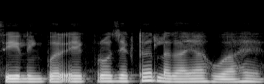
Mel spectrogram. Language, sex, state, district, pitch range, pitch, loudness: Hindi, male, Jharkhand, Ranchi, 130-140 Hz, 135 Hz, -14 LUFS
